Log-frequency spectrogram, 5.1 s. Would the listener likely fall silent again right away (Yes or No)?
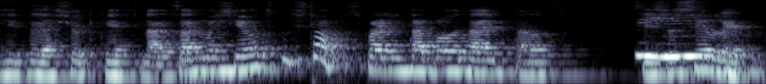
No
